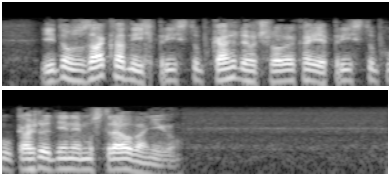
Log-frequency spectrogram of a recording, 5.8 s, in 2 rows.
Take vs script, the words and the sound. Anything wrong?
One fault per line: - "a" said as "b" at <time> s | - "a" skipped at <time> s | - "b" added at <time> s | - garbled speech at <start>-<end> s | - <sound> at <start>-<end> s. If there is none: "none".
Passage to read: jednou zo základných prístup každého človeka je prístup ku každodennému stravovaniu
none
